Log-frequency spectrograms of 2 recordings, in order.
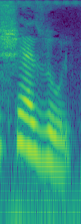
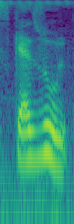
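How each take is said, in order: First: It starts with a British sh sound. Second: It starts with an American sk sound.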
